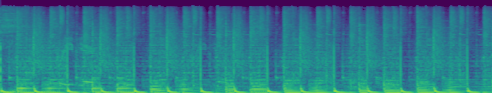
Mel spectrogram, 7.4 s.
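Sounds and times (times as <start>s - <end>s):
saxophone loop: 0.0s - 7.2s.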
